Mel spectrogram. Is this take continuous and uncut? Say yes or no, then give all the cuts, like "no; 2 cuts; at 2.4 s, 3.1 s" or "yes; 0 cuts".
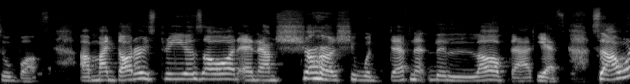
no; 1 cut; at 5.3 s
